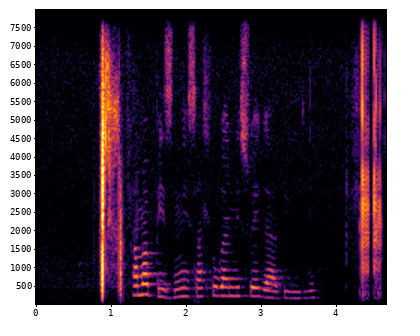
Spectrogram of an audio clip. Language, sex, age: South Ndebele, female, 22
